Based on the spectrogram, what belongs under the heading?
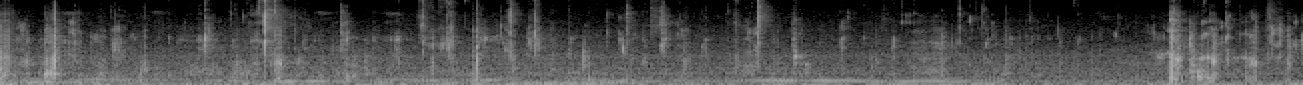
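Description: A person chewing rice and eel curry close to a clip-on microphone: wet mouth sounds and lip smacks, with scattered small clicks and a busier patch near the end.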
